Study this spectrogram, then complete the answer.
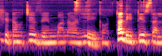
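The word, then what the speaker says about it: Vembanad: কিন্তু আর হিসেবে উচ্চারিত হবে, এই জন্য এর উচ্চারণটা কিন্তু হবে ভেম্বানাড় লেক, নট ভেম্বানাদ লেক।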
